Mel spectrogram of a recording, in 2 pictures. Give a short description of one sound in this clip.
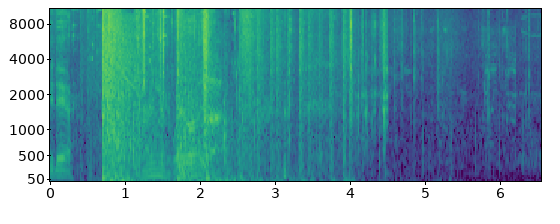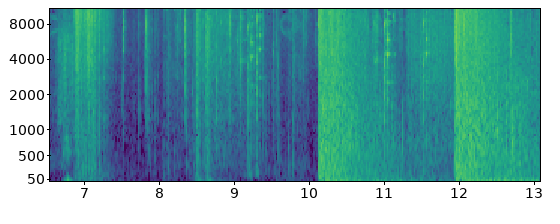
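A gun fires several loud, echoing shots.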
